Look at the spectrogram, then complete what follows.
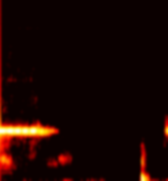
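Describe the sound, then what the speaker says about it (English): A smoke alarm in an apartment chirps with a piercing, high-pitched tone that lasts about half a second, followed by silence, a short low thump, and the start of another beep. "my apartment has been going through random fire alarms going off when no one is cooking"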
